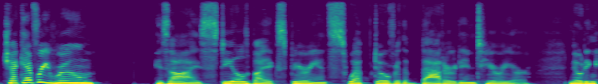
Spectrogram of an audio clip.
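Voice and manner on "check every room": higher, barked commands; barked orders. Acted. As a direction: bark it out with authority. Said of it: "calm, authoritative tone ... as he barked".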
